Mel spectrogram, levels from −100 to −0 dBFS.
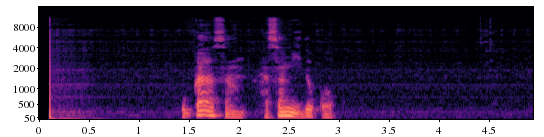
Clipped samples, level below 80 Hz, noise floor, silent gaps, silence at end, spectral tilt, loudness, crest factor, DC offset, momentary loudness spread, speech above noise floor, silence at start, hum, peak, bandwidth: under 0.1%; -54 dBFS; -72 dBFS; none; 2 s; -7 dB/octave; -31 LUFS; 22 dB; under 0.1%; 16 LU; 43 dB; 0.1 s; none; -12 dBFS; 11.5 kHz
